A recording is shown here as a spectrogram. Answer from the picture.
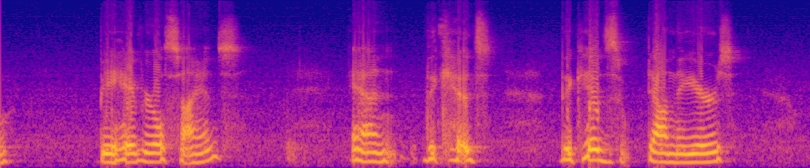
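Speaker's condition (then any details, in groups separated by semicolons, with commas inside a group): ALS; shortly after diagnosis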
